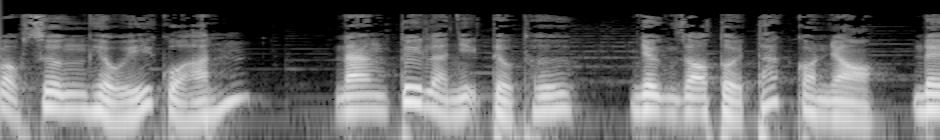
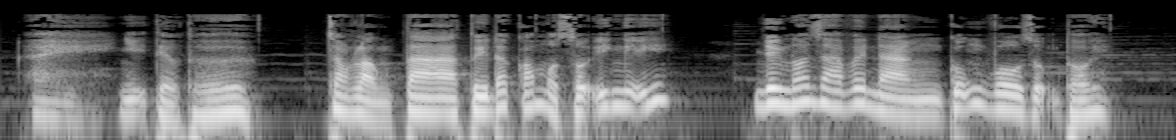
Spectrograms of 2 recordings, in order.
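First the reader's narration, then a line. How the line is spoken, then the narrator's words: Sighing. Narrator (Vietnamese): thở dài một cái nói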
